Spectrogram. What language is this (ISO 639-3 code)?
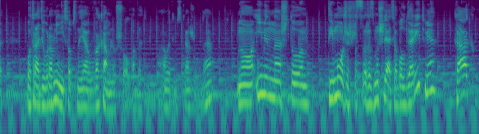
rus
